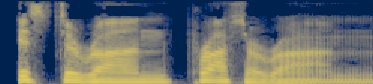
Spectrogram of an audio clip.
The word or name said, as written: hysteron proteron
